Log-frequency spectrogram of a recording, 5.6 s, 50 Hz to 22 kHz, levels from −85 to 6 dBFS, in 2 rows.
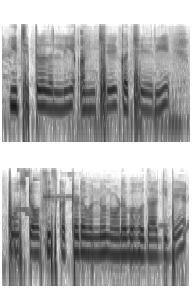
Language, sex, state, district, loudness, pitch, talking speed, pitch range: Kannada, female, Karnataka, Bangalore, -16 LUFS, 215 Hz, 85 wpm, 205-235 Hz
